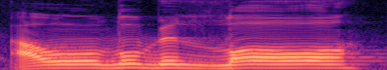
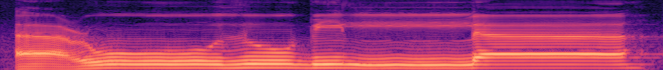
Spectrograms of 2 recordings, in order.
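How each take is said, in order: First: The vowel of bi is heavy and thick. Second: The vowel of bi is light and thin. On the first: The speaker calls it wrong. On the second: The speaker calls it right. "jadi suaranya enak"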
